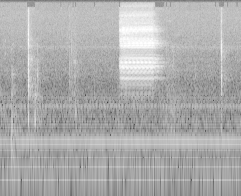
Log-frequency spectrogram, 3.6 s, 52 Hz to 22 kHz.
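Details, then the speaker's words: Sea-Doo GTX DI 951 Millennium Edition, rebuilt engine that won't start, Can-Do Pro injector activation test with no faults: brief half-second electric buzz over faint clicks; injector activating as commanded. "Uh oh yeah, it is activating. I'm going to try that and make sure. Yeah, I didn't hear it before, so I wasn't sure."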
